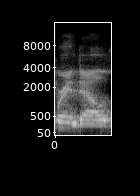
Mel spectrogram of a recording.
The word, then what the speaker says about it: Brandel: here I'm starting to say that again Blake brandell is that the correct pronunciation yes well I I yeah I think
